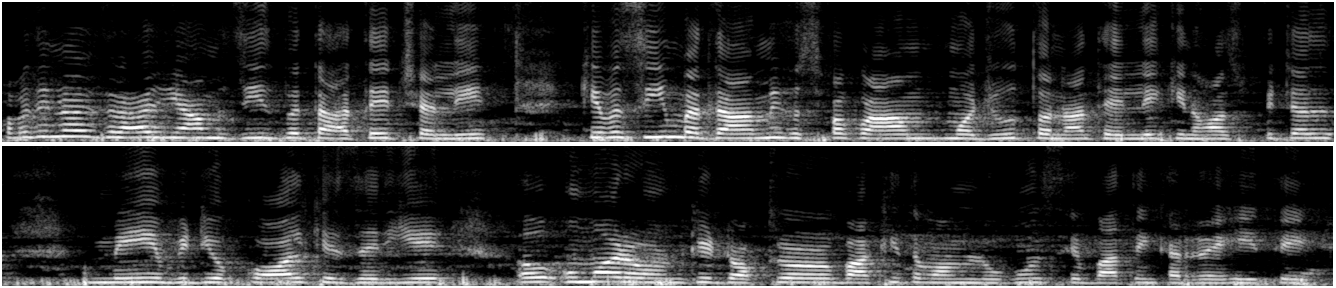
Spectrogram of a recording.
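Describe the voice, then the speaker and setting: High-voiced Pakistani woman narrating, noisy recording. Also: steady tone. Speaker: YouTube channel host. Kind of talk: scripted-style news narration for online video. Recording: clearly noisy background.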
